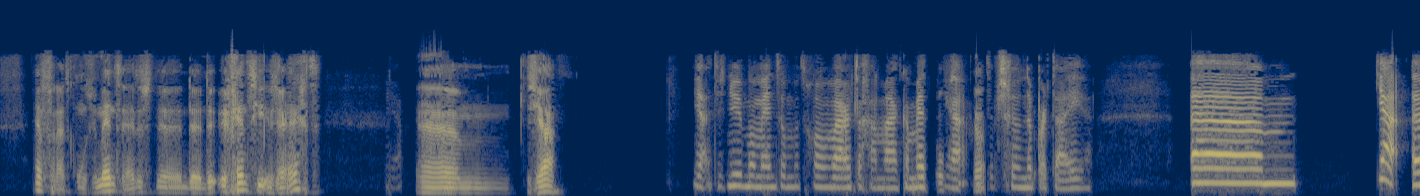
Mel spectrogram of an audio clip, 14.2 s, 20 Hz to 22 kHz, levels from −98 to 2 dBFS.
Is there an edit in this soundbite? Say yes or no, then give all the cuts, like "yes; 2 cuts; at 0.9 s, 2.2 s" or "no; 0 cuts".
yes; 2 cuts; at 5.2 s, 9.2 s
